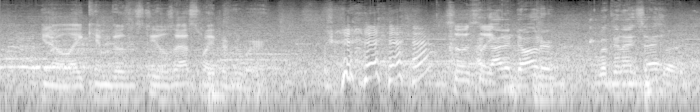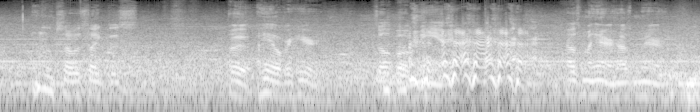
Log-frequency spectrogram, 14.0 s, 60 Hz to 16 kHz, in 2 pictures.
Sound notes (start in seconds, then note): 3.2 laughs; 10.8 laughs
